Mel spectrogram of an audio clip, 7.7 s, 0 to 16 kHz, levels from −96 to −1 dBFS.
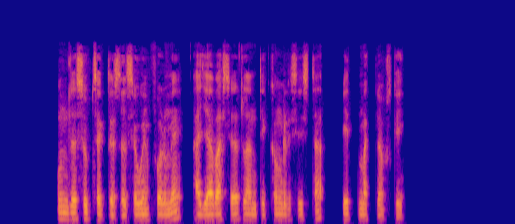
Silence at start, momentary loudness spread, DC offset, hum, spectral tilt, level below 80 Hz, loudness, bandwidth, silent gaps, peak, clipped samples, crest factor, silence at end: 0.85 s; 11 LU; under 0.1%; none; -4 dB/octave; -62 dBFS; -29 LUFS; 7.8 kHz; 2.76-2.85 s, 4.64-4.68 s, 4.88-5.14 s, 5.57-5.63 s; -10 dBFS; under 0.1%; 22 dB; 1.7 s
